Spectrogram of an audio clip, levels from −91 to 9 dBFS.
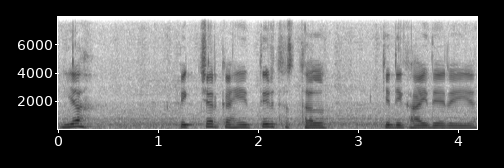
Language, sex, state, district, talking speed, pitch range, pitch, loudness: Hindi, male, Arunachal Pradesh, Lower Dibang Valley, 140 wpm, 150-175 Hz, 160 Hz, -16 LUFS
